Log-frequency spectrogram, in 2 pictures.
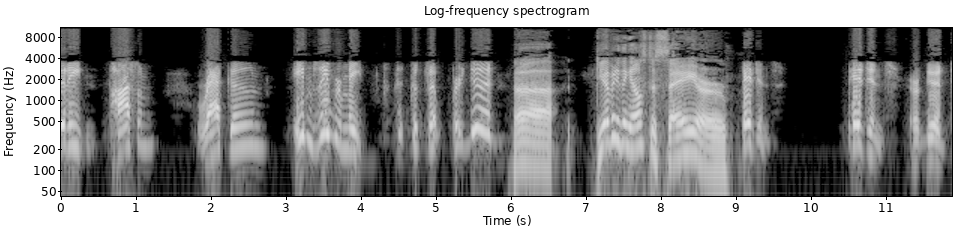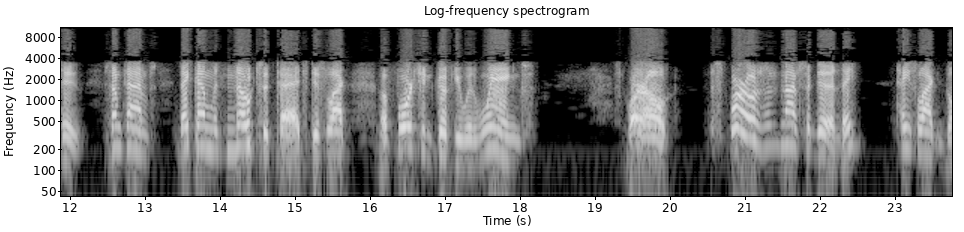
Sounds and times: Speech: 0.0 - 9.6, 10.5 - 18.2, 19.3 - 23.7.

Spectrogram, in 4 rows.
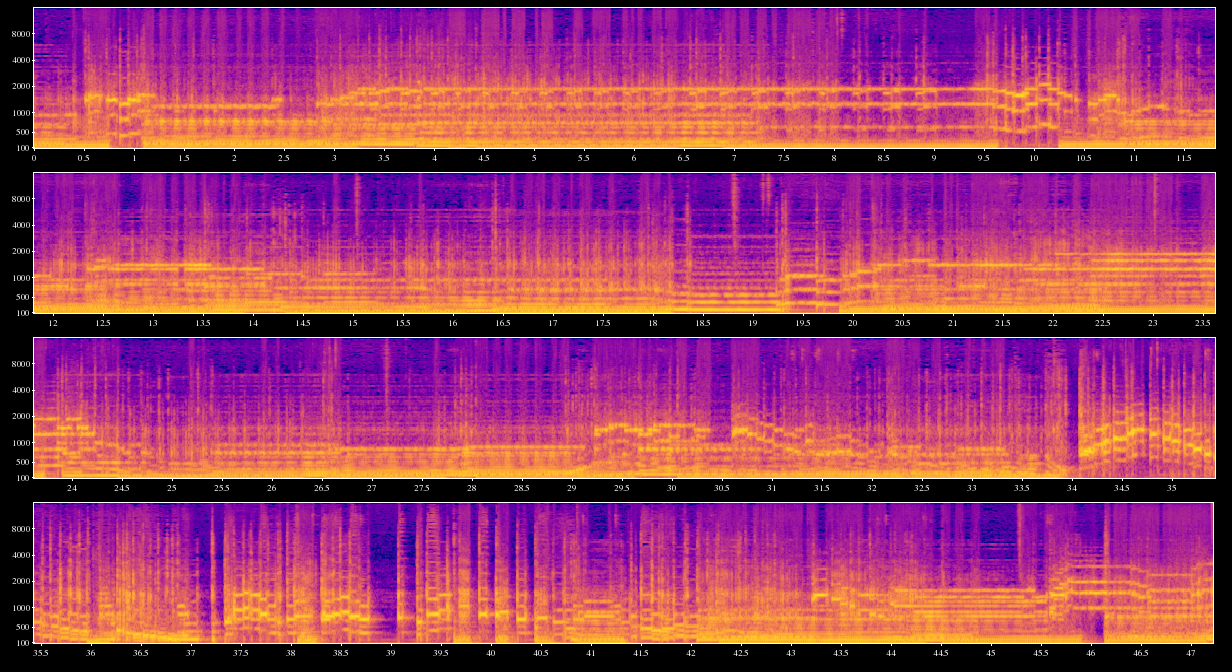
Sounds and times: Hammond organ: 0.0 - 47.2
Piano: 0.0 - 47.2.

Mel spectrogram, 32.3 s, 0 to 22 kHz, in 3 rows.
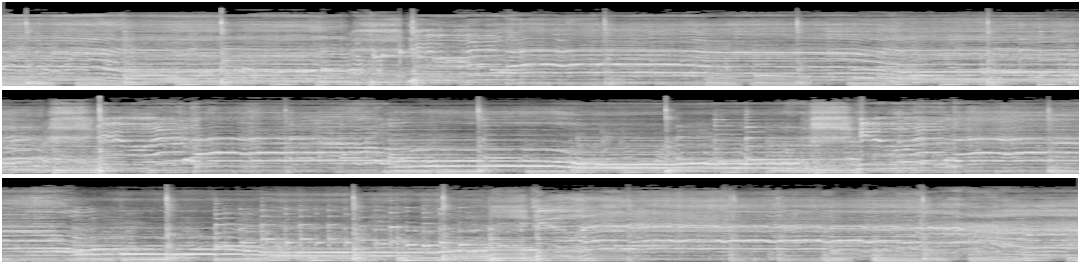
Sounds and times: Music: 0.0 - 32.3
Singing: 0.0 - 32.3.

